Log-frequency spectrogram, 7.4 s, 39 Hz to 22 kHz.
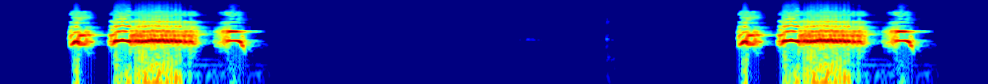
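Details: Two full crows from a red junglefowl on 1 February 2024, about five seconds apart. Each is loud and hoarse, with a short first note, a prolonged harsh middle and a brief downward-bending last note.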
